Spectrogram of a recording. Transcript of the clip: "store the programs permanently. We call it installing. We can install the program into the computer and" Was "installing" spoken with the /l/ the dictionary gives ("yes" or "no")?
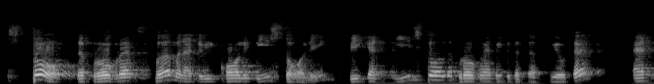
yes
